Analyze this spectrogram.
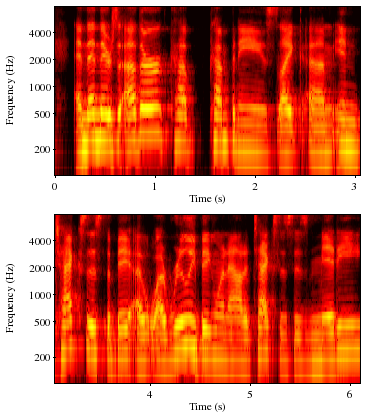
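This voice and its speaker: A woman with a Charleston accent and a fairly high pitch. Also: ordinary pitch variation, fairly quick pace, hardly any pauses. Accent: Southern US, Charleston. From US South, Charleston, South Carolina. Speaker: gynecologist. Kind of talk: interview. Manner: halting, many fillers.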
